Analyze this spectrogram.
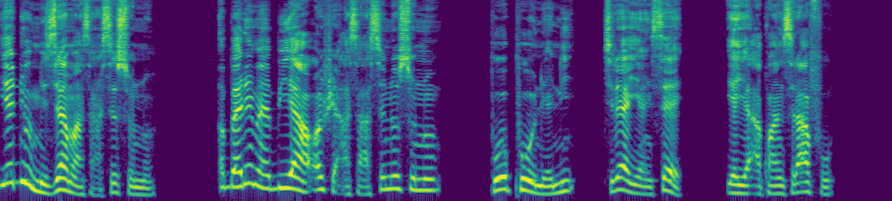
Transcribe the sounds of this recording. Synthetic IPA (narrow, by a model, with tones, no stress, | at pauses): jɛ˦du˦mĩ˨s̬ɾa˦˨ma˨sa̰ː˨sɪ˦sʊ˨nʊ̃˦ | ɔ˨bæ˨ɾi˦mæ̃˨bi˦a˦˨ɔ˦ɕᶣɛ˨ʔa̰˨sa̰ː˨sɪ˦nʊ̃˦sʊ˦nʊ̃˦ | pʰo˦pʰo˦˨n˨æ̃˨nĩ˦ | t͡ɕʰɪ˨ɾɛ˦˨jɛ̃˨nsɛ˦ | jɛ˨jɛ˨a˨kʷʰã˨nsɪ˨ɾa˦fʊ˨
